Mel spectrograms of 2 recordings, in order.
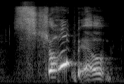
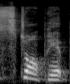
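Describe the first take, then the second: First: High excited squeal. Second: Said in the usual way. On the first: Real, not acted. Reader squeals as a card flips over, high pitched.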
